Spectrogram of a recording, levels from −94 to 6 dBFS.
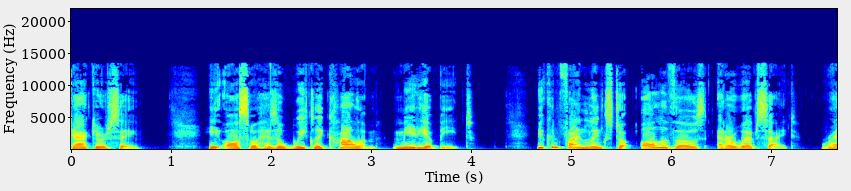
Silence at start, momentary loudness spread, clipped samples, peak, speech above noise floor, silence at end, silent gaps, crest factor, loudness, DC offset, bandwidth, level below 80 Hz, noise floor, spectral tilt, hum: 0 s; 10 LU; under 0.1%; -6 dBFS; 37 dB; 0 s; none; 16 dB; -22 LUFS; under 0.1%; 13.5 kHz; -64 dBFS; -58 dBFS; -5.5 dB/octave; none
